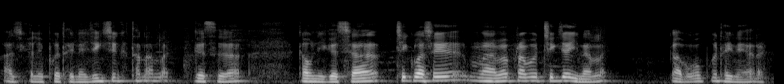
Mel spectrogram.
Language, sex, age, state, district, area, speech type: Bodo, male, 60+, Assam, Kokrajhar, urban, spontaneous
